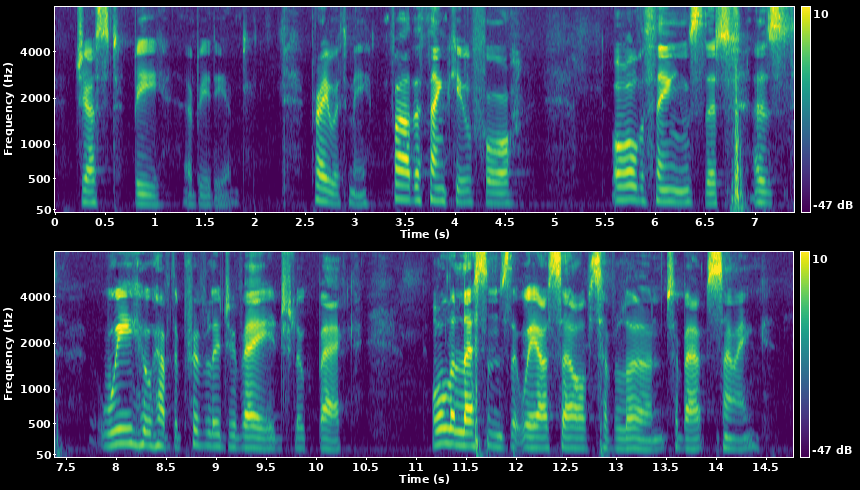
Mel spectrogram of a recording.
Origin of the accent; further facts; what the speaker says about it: United Kingdom; I'm British, I'm very private, I don't like intruding in people's lives.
